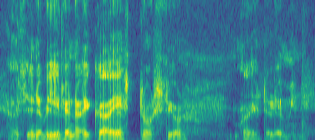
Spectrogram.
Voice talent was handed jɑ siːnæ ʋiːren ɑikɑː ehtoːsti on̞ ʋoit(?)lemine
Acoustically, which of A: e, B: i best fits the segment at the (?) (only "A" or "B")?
A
